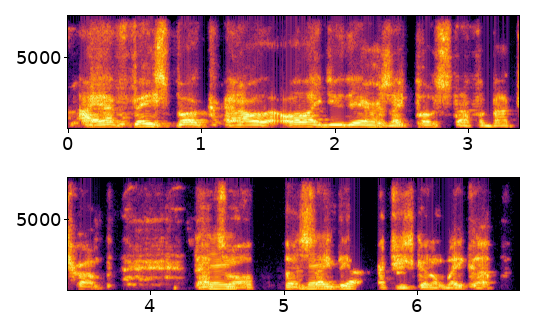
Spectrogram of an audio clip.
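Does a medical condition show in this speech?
Yes: throat cancer, vocal cords removed; throat cancer from 1996, 63 surgeries under general plus about 100 in office; cancer free 13 years, partial voice box created by Steve Zeitels in Boston; no voice for about five years after vocal cord removal, now partial voice.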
